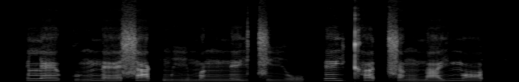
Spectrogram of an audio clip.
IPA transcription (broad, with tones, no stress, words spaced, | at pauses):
lɛː˧ kʷɐ˨˥ŋn̪ɛː˨˥saː˧k̚ miː˨˩mɐ˧ŋ n̪e˧jt͡siː˨˩w | e˧jkʰɐ˨˥t̚ sɐ˨˩ŋn̪aː˨˥jn̪ɔː˧t̚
